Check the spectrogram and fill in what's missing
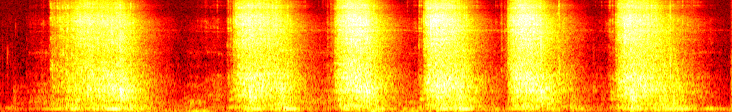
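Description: A knitting machine carriage knits six rows, with six rhythmic back-and-forth sweeps that each give a smooth rattling rush, close and evenly spaced, with no talk.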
